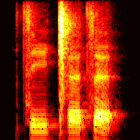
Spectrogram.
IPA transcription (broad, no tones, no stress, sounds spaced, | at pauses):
t͡s iː ǀʰ ɛː t͡s ɛ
